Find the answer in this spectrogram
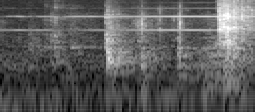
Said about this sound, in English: So this is my room, and I use the bang bar to open the door. It's like the circular accessible door buttons that you push, but it's vertical so that people who don't have very much function in their hands can just bump into it and then it opens.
